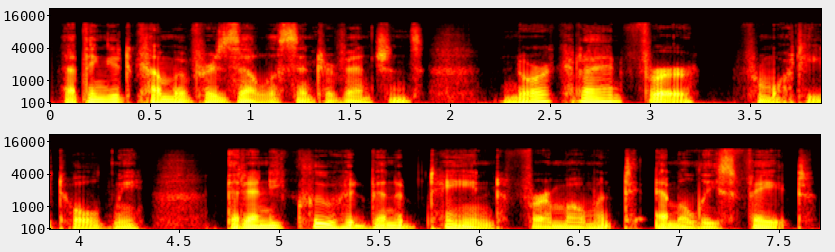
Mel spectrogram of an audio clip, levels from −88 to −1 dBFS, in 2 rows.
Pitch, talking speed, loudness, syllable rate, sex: 100 Hz, 220 wpm, -22 LUFS, 6.2 syllables/s, male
